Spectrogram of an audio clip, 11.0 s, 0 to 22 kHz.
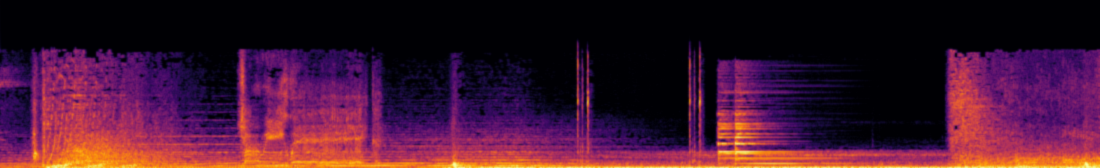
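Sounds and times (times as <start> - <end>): steady low rumble: 4.2 - 11.0.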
